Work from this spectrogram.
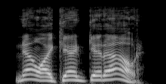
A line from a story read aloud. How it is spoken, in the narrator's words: the guy has the gall to roll down his window and yell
